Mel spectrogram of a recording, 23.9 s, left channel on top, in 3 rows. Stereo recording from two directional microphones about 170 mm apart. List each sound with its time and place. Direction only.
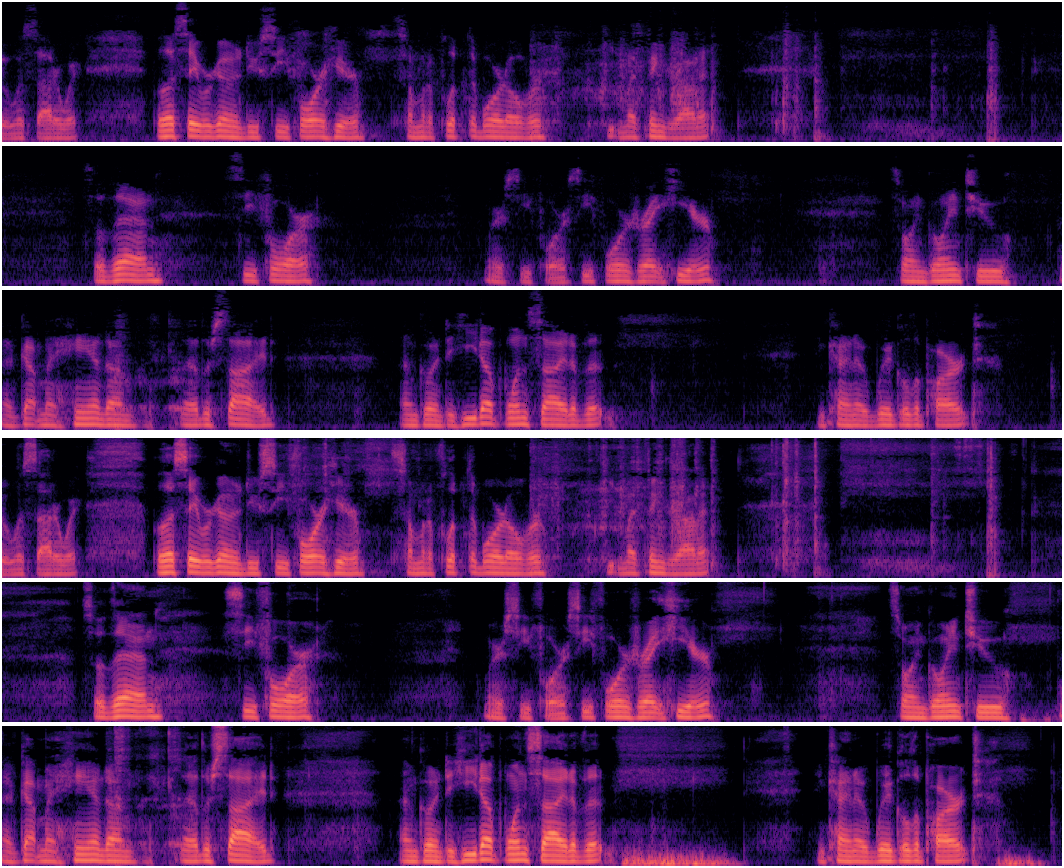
0.0 s speech: 40° right (ahead or behind)
4.6 s a sound: 40° right (ahead or behind)
8.6 s speech: 65° right (ahead or behind)
11.5 s speech: 60° right (ahead or behind)
14.6 s speech: 50° right (ahead or behind)
18.4 s a sound: 50° right (ahead or behind)
19.6 s speech: 45° right (ahead or behind)
22.0 s speech: 50° right (ahead or behind)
